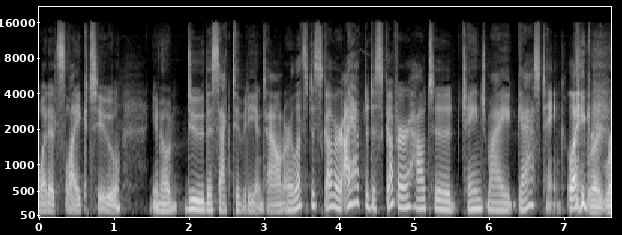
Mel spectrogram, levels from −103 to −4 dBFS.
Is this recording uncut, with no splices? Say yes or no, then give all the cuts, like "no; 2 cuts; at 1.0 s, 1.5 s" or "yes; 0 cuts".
yes; 0 cuts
